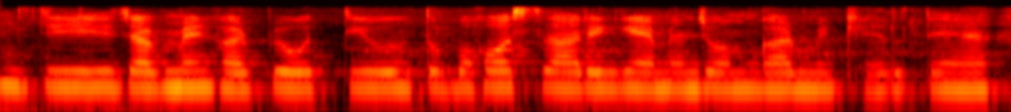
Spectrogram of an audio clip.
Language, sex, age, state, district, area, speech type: Urdu, female, 18-30, Bihar, Khagaria, rural, spontaneous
